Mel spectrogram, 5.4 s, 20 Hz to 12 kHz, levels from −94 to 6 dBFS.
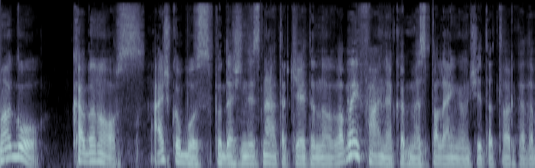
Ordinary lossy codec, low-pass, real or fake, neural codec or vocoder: AAC, 32 kbps; 10.8 kHz; fake; codec, 24 kHz, 0.9 kbps, WavTokenizer, medium speech release version 2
